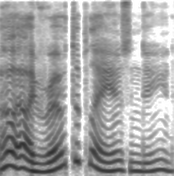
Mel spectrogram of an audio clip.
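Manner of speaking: teasing, mocking, piss-taking parody voice. Imitating the other speaker's claim to mock him: mocking imitation of another speaker. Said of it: "if you're gonna take the piss".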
